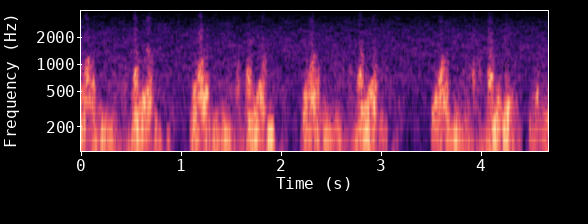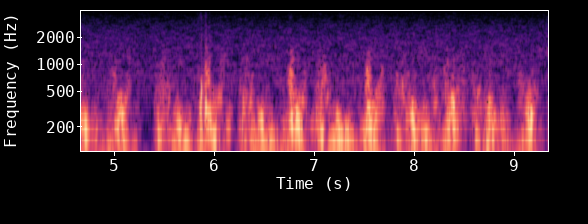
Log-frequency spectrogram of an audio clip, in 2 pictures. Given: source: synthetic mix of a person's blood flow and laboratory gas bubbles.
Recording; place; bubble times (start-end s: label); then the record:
Doppler ultrasound of blood flow; precordium
3.91-3.96 s: bubbles
5.83-5.96 s: bubbles
From the record:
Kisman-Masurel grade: 123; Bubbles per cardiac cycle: 1 to 2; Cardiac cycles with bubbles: 10 to 50%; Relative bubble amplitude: loud (0.450 to 0.775); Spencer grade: 2 (many but less than half of the cardiac periods contain bubble signals, singularly or in groups); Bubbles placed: only in the low amplitude regions of the cardiac cycle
